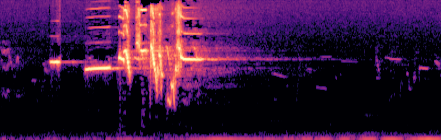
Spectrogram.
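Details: Meadowlark song: two clear, slightly descending whistles, then a quick, tumbling warble of liquid notes that ends in a trailing whistle, with a low rumble in the background.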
